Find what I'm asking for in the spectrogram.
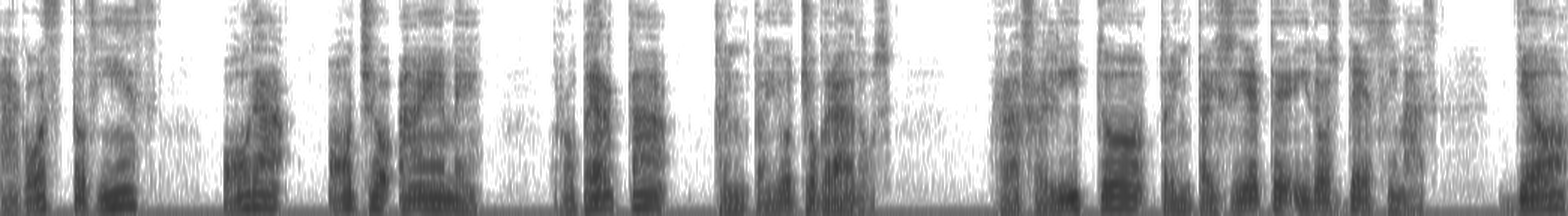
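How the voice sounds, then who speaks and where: A whiny put-on character voice moves at a very slow pace with lively intonation. Long, frequent pauses break it up. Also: man, medium pitch for a man. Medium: read story. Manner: anxious, fretful.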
